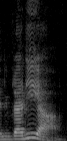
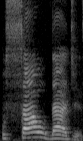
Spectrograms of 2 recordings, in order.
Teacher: na livraria a gente tem um ditongo crescente enquanto em saudade a gente tem um ditongo decrescente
